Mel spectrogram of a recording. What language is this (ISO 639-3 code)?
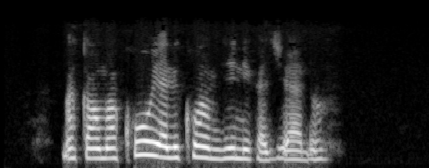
swa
